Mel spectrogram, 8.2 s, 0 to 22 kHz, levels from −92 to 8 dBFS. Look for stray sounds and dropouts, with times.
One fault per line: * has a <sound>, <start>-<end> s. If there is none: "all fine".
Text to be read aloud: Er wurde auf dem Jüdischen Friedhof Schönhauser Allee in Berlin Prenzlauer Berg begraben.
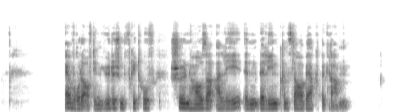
all fine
